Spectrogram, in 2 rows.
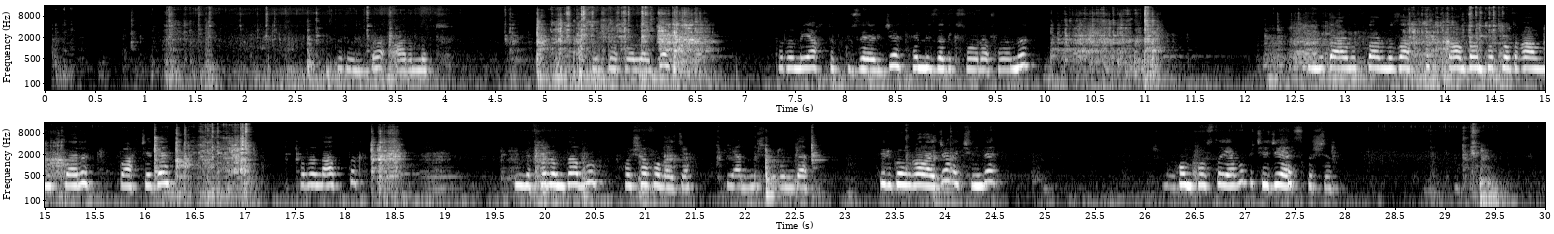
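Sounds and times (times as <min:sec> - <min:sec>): faint background noise: 0:00.1 - 0:30.0
metal rake scraping brick: 0:04.6 - 0:06.9, 0:10.0 - 0:22.7.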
